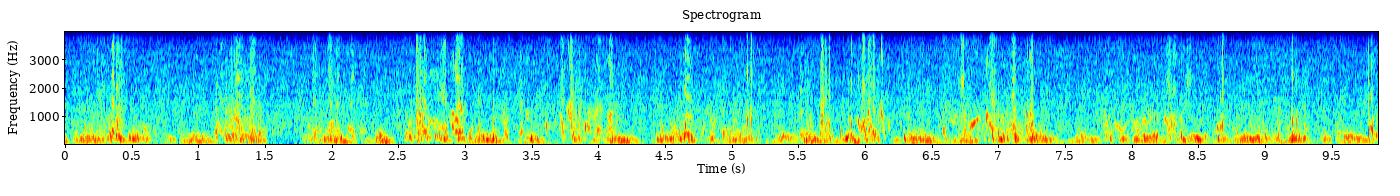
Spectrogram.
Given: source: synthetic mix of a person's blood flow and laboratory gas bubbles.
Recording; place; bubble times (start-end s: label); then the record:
Doppler ultrasound of blood flow; precordium
0.10-0.65 s: bubbles
1.10-1.53 s: bubbles
1.79-2.27 s: bubbles
2.53-3.33 s: bubbles
3.39-3.66 s: bubbles
3.69-4.22 s: bubbles
4.41-5.22 s: bubbles
5.50-6.19 s: bubbles
6.25-6.38 s: bubbles
6.56-7.32 s: bubbles
7.76-8.47 s: bubbles
8.61-8.69 s: bubbles
8.86-9.36 s: bubbles
9.74-9.85 s: bubbles
From the record:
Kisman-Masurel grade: 333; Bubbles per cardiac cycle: rolling drumbeat, 9 or more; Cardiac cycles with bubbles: 50 to 99%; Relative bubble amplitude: loud (0.450 to 0.775); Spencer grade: 3 (all of the cardiac periods contain showers or single bubble signals, but not dominating or overriding the cardiac motion signals); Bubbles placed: anywhere in the cardiac cycle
